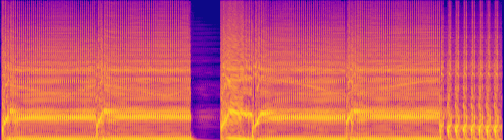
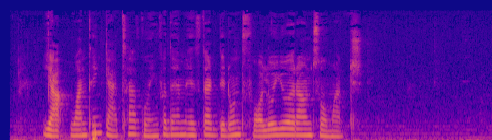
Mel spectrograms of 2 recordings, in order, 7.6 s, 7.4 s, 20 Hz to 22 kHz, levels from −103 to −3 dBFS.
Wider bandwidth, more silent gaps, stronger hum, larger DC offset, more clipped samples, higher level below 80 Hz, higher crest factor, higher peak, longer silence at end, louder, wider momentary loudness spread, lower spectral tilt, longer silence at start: first, over 20 kHz vs 16 kHz; neither; neither; neither; neither; first, -18 dBFS vs -54 dBFS; second, 10 dB vs 20 dB; first, -2 dBFS vs -22 dBFS; about the same, 0.05 s vs 0 s; first, -13 LUFS vs -41 LUFS; second, 2 LU vs 10 LU; second, -4 dB/octave vs -5.5 dB/octave; second, 0 s vs 0.15 s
